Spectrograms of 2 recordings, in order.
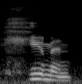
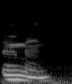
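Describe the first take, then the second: First: The h sound at the start is pronounced. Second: The h sound at the start is dropped. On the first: The speaker calls it right. "It's like an H in human. You can say human" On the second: The speaker calls it wrong. "It's not like herb, like herb. It's not human"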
